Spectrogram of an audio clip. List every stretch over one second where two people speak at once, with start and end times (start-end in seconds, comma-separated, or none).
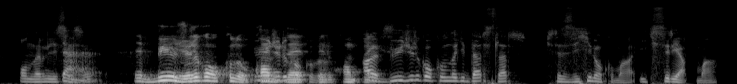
2.5-3.9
